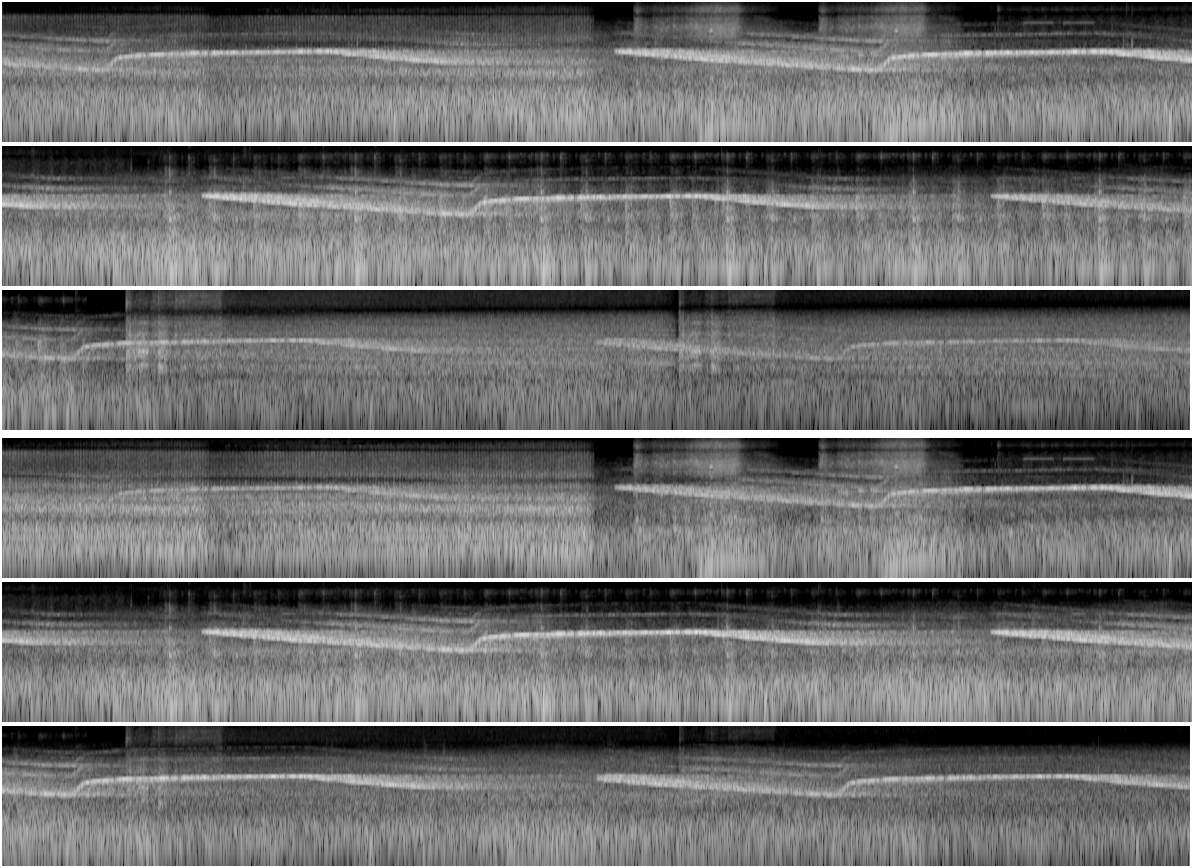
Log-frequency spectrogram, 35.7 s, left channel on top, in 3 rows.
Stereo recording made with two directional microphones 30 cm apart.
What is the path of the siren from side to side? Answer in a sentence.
In this clip you hear the siren travel towards the right.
